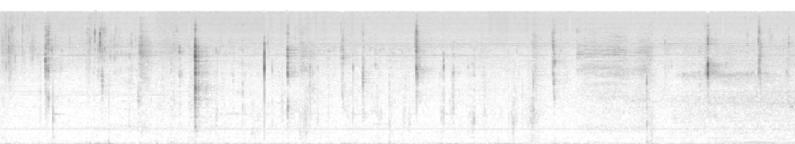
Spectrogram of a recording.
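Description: Close-miked chewing and mouth smacking of a person eating meat, with irregular sharp clicks of a spoon against a plate.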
